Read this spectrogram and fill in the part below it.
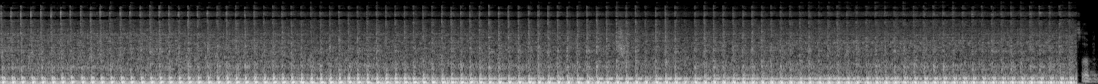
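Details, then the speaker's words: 2006 Kawasaki Brute Force 650 ATV engine: heavy low thudding knock about three times a second riding steadily over the idle; deep internal engine knock, cause not confirmed. "welcome back to the channel today we got a new four-wheeler in here so 2006 kawasaki brute force 650 as you can see there um it's got a pretty bad knock just like the last one that you saw before this"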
